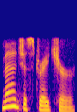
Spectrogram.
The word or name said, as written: magistrature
